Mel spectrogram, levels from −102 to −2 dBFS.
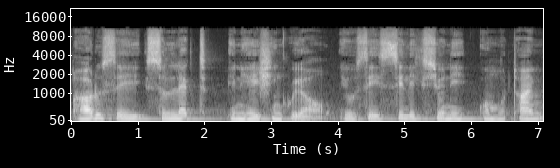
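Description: Wrong sample rate throughout. Playback runs at about 0.69 times speed, dropping pitch roughly 6.5 semitones, which fits 32 kHz audio played at 22 kHz. Everything sounds slow and low.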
